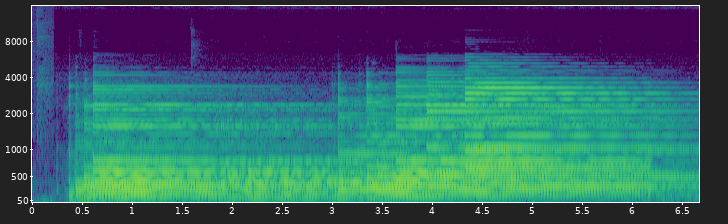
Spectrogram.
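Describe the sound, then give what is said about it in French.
A sustained chord played through a reverb effect with its tone knob set to the middle, ringing in a washy, shimmering sustain as a few higher notes join midway before a slow fade. “À droite, nous avons le bouton tone qui permet de couper dans les hautes fréquences de la reverb et comme ça d'avoir un peu plus de définition. Si je mets au milieu,”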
